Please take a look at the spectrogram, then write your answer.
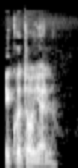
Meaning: equatorial
- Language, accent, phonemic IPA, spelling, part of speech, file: French, France, /e.kwa.tɔ.ʁjal/, équatorial, adjective, LL-Q150 (fra)-équatorial.wav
